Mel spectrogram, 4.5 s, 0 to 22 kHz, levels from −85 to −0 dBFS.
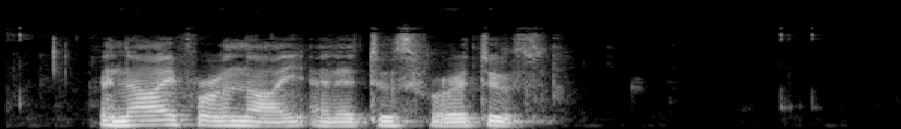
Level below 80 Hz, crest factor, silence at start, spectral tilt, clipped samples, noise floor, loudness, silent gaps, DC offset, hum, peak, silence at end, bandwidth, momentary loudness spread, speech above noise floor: -52 dBFS; 16 dB; 0.5 s; -6.5 dB/octave; under 0.1%; -65 dBFS; -15 LUFS; none; under 0.1%; none; -2 dBFS; 1.8 s; 7.8 kHz; 4 LU; 50 dB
